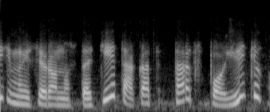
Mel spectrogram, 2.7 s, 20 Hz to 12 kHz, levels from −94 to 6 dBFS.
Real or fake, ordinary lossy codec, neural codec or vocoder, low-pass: fake; Opus, 32 kbps; codec, 16 kHz, 4 kbps, FunCodec, trained on LibriTTS, 50 frames a second; 7.2 kHz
